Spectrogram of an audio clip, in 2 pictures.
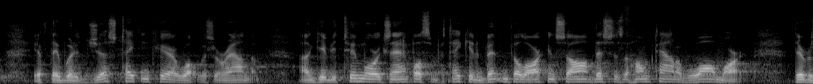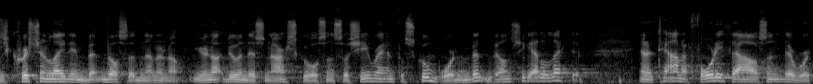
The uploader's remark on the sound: At the 2022 Convention of States Reclaiming Liberty Summit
